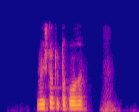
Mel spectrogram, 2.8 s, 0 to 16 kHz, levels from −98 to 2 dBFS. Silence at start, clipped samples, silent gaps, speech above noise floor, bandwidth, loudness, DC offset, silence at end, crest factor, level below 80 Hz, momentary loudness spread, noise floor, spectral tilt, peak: 0.75 s; under 0.1%; 1.92-1.97 s; 60 dB; 7.2 kHz; -22 LUFS; under 0.1%; 0.6 s; 18 dB; -54 dBFS; 12 LU; -80 dBFS; -7.5 dB/octave; -6 dBFS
